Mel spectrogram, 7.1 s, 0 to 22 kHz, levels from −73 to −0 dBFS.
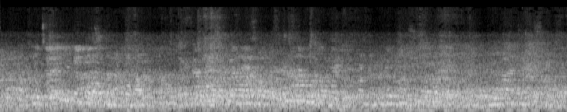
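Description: Generation loss runs throughout this everyday-sound recording: it has a swirly, hollow, smeared character with blurred attacks and nothing above 17 kHz, most likely from repeated lossy re-encoding, around five times, consistent with AAC-LC at roughly 96 kbit/s, each pass adding fresh quantisation damage.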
